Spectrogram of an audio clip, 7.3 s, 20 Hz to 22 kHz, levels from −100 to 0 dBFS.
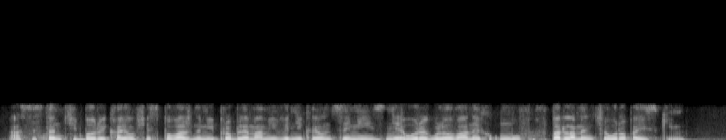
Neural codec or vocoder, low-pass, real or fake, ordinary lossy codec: codec, 16 kHz, 4 kbps, X-Codec, WavLM features, trained on Multilingual LibriSpeech; 5.4 kHz; fake; Opus, 16 kbps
